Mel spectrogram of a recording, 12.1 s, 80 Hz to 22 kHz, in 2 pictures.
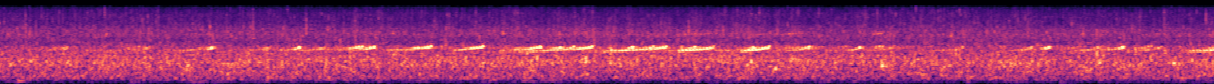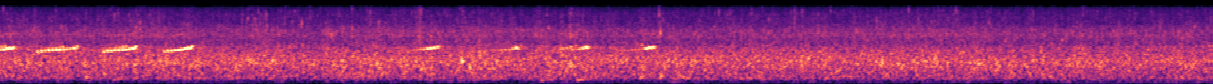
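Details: Summer-night chorus of Kajika frogs at Water Park Shirayama in Yokoze, Chichibu, Saitama, Japan, TASCAM DR-05X recorder: bright upslurred whistle notes repeated several per second in bursts, fading out near the end, over constant flowing water.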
